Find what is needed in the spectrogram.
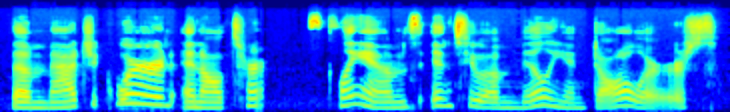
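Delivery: ordinary delivery, nothing marked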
